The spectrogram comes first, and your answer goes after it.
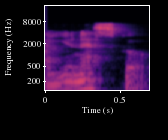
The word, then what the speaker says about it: UNESCO: a European car a UNESCO official now the word European begins with e but e is not pronounced it is U which is pronounced UNESCO which is U which is pronounced so that's why despite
